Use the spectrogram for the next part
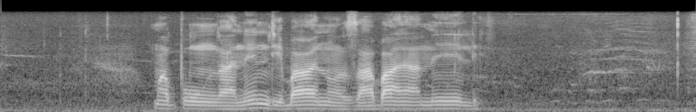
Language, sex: Xhosa, male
